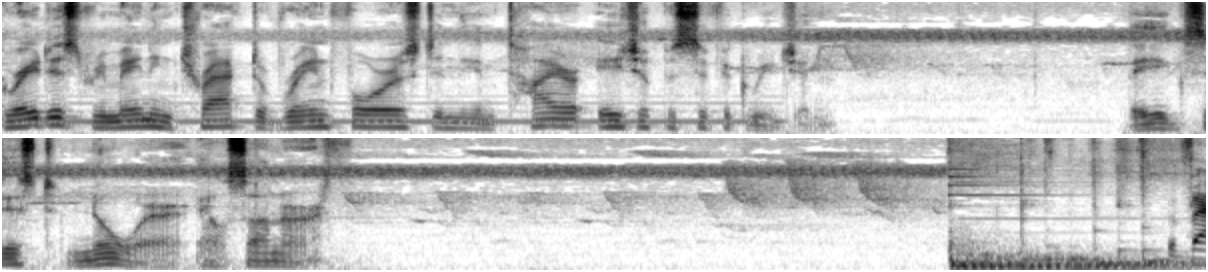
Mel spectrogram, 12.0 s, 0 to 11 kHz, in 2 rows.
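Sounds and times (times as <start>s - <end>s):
bird calling: 0.0s - 10.8s
insect drone: 0.0s - 11.8s.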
